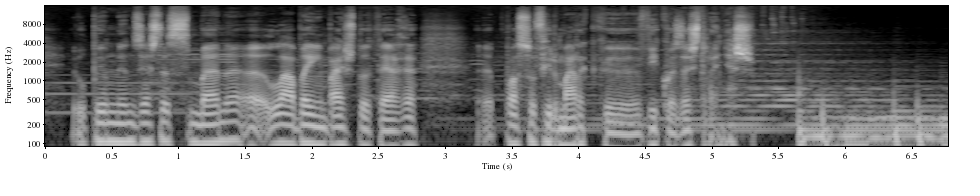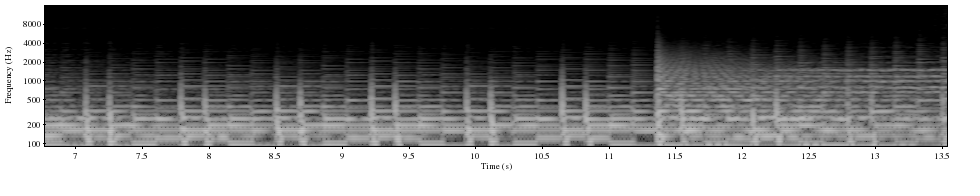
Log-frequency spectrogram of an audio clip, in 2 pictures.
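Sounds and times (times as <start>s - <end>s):
speech: 0.2s - 5.8s
pulsing synthesizer TV series opening theme music: 4.1s - 13.5s.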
